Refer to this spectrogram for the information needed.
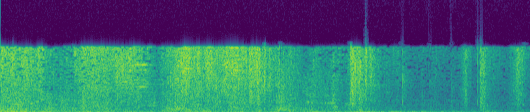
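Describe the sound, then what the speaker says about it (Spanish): A dragon's fire-breath shout in Skyrim roars out as a loud, sustained rushing blast with rumbling thuds underneath, holding steady for several seconds before easing slightly amid scattered impacts. "Vamos a usar grito de fuego."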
